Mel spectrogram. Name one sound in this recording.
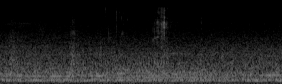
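A woman crunches on a raw vegetable while chewing.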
